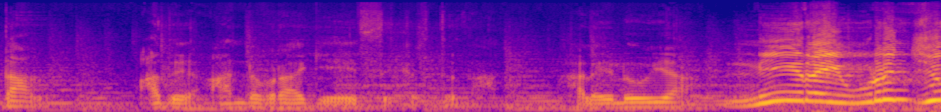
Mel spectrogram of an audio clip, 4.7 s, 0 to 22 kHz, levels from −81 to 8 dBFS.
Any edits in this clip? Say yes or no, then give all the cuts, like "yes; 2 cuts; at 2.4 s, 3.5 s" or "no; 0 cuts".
yes; 1 cut; at 3.5 s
